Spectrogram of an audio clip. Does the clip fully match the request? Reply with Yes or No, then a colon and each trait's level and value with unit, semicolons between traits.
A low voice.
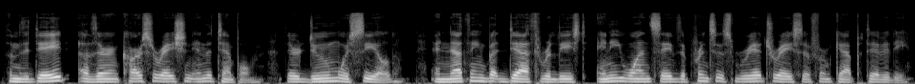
Yes: low, 130 Hz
